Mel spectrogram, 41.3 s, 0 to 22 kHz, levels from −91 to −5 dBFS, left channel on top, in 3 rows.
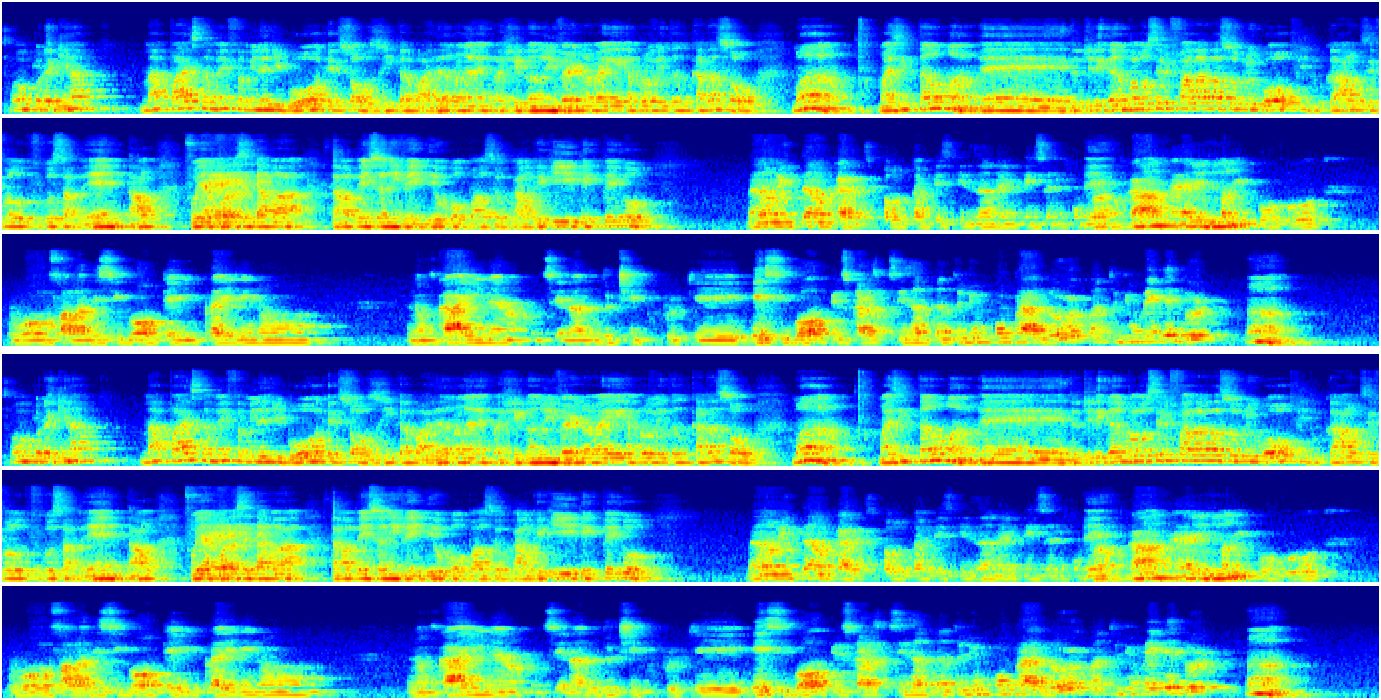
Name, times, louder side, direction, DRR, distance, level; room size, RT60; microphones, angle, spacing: voice 1, 0.1-0.9 1.4-8.5 8.8-20.2 24.6-26.2 40.0-40.3, equal, 15° right, -5 dB, 1.4 m, -23 dB
voice 2, 15.7-16.4 21.2-22.3 22.6-26.9 27.6-30.7 31.6-33.9 34.2-39.6, left 2 dB, 40° left, -7 dB, 3.3 m, -26 dB
8.1 x 3.8 x 5.3 m, 0.71 s
head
